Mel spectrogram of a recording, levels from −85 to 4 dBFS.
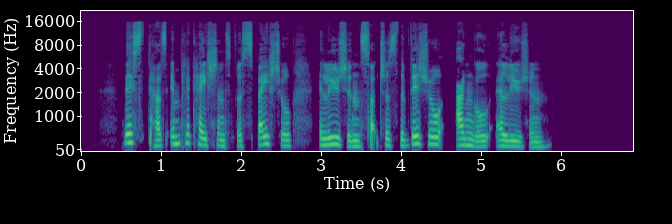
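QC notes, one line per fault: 0.87 s: skip ahead. Playback jumps forward with no fill, dropping roughly 0.4 s of speech and joining the two sides almost directly. Later audio was already queued, so the stretch was discarded rather than waited for, cutting the delay by about the same amount.
2.15 to 3.41 s: jitter buffer speed-up. Speech runs about 6% fast at unchanged pitch and sounds slightly hurried. The receiver was holding excess buffered audio and trimmed short pitch-period slices repeatedly, removing roughly 100 ms in total to bring latency back down.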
